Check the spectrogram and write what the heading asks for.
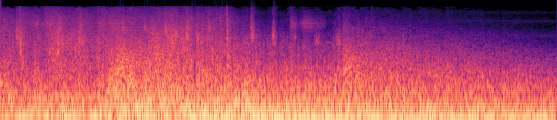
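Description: A loud explosion-like boom sound effect: a deep, sustained rumbling blast with a hissing rush on top, swelling twice.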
